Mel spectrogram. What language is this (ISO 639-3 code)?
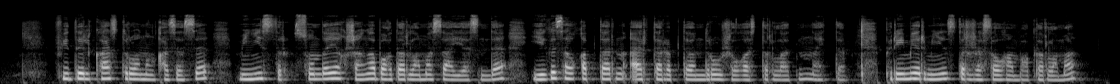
kaz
